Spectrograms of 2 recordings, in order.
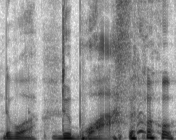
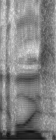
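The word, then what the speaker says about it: Du Bois: is a debatable thing I lean towards the French pronunciation as I do with my own last name which is why I say Roche and why I say Dubois but it's if you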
